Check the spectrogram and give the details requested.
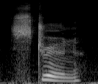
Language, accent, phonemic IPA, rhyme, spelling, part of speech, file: English, US, /stɹun/, -uːn, strewn, adjective / verb, En-us-strewn.ogg
- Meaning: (adjective) Covered, scattered or overspread with objects; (verb) past participle of strew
